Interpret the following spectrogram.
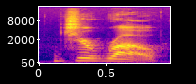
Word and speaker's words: Girot: By the way, my name is pronounced Girot. If you've had any French classes, then you know that when there's like an S or a T or a Z at the end of a word, they're silent.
